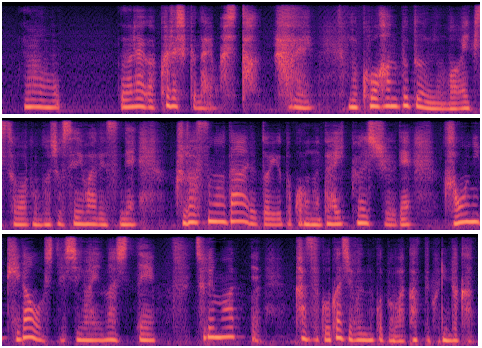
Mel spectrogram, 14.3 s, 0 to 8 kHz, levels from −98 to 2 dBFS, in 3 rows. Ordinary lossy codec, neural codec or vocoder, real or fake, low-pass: none; codec, 16 kHz, 1 kbps, FunCodec, trained on Chinese and English, 50 frames a second; fake; 7.2 kHz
